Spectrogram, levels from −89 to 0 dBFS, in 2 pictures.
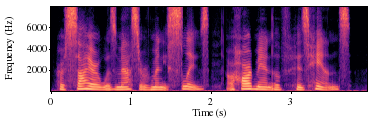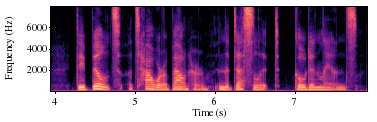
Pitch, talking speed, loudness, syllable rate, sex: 210 Hz, 180 wpm, -19 LUFS, 5.0 syllables/s, female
